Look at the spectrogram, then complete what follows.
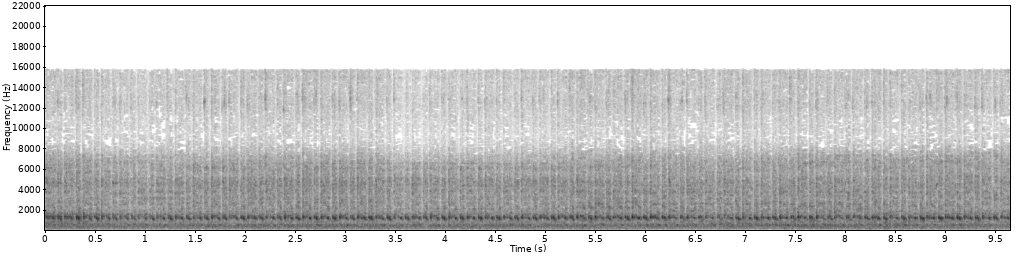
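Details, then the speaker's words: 2007 Husqvarna YTH2454 riding mower, just hosed down with wires wet, choke off: long, steady starter whir with fast even chatter and no catch; owner says it always hard-starts when wet; hard starting, long cranking. "that's the long hardest i've cranked on it so yeah it was firing with choke off so i think i'll keep it with the choke off"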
